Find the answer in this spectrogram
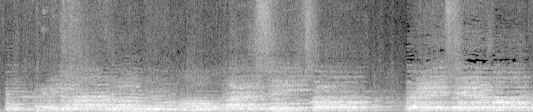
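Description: A choir singing. It comes in abruptly at the start, dips briefly about eight seconds in, then comes back in with the next phrase.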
